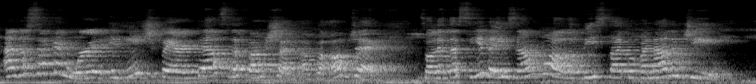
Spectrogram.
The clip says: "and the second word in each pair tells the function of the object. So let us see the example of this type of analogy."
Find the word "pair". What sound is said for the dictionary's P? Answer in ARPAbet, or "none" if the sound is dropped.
F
